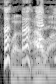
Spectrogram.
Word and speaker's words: Wallowa: Wallowa. – I can say it correctly. – Wallowa. You're doing so well.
